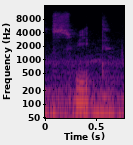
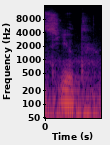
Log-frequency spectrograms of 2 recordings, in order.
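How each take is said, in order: First: The word is said like 'sweet'. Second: The word is said like 'suit'. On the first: The speaker calls it right. "today I almost always pronounce suite as suite" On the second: The speaker calls it wrong. "and not suite"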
